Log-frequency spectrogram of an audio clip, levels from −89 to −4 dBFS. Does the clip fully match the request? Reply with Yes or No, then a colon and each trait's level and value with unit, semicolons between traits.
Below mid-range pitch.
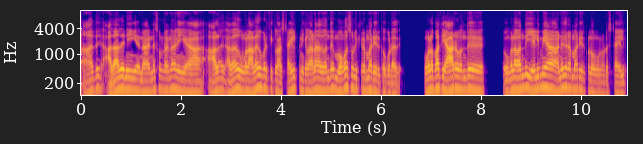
Yes: low, 130 Hz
